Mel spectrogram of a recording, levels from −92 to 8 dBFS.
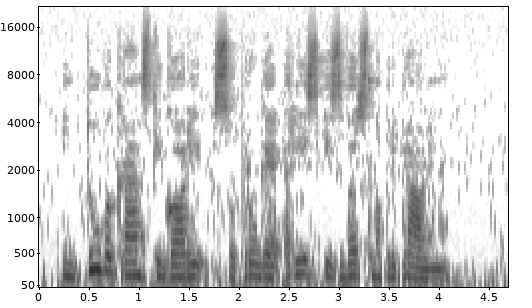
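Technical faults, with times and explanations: Throughout: overdone noise removal. Noise reduction was set too strong on a noisy speech recording. Whenever a narrow frequency band came close to the level the tool took to be noise, it was pulled right down or cut out. Quieter parts of the voice fell below that line too and went with it. The background drops away, broken up into twinkling specks.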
